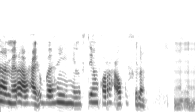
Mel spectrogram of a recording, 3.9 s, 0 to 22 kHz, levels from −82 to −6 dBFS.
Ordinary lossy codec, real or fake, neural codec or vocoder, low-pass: none; real; none; 7.2 kHz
